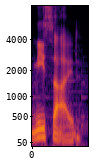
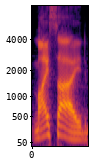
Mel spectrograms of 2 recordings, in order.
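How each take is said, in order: First: The first syllable sounds like 'me'. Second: The first syllable sounds like 'my'. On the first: "the M I is pronounced to me" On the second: "the title is supposed to be my side"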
